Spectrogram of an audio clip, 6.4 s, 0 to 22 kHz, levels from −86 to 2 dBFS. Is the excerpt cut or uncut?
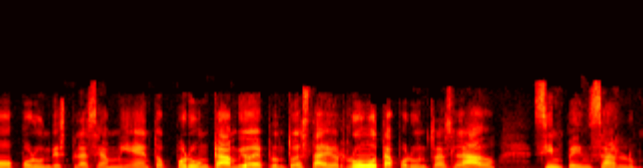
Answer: cut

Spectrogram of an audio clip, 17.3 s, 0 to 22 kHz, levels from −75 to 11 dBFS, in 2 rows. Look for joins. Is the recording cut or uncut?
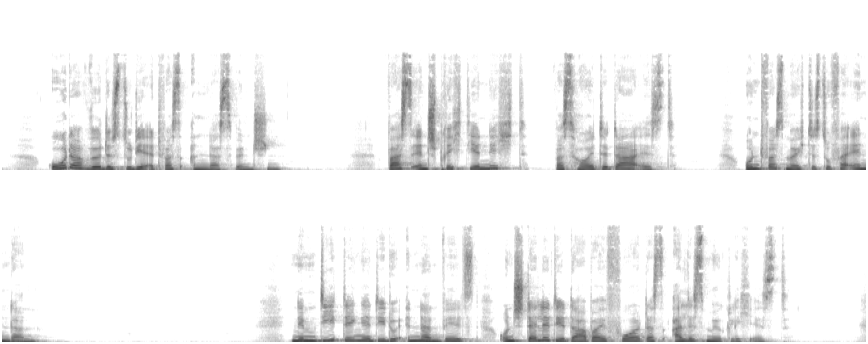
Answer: uncut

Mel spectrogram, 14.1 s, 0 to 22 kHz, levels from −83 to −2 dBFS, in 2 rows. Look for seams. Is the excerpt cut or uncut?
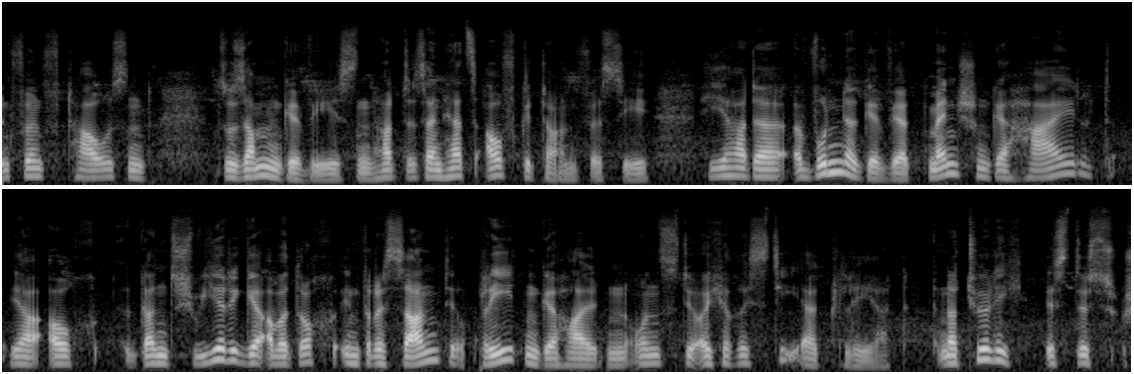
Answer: uncut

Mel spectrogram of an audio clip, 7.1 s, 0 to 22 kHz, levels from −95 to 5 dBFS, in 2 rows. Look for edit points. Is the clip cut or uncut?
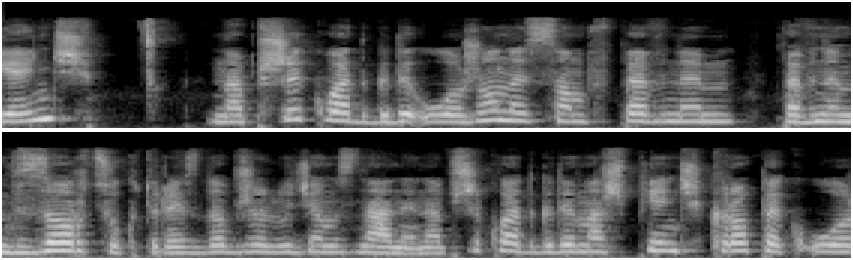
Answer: cut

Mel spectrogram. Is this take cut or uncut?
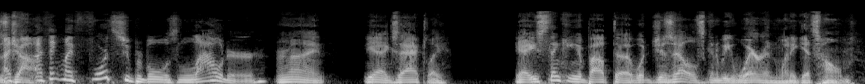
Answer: uncut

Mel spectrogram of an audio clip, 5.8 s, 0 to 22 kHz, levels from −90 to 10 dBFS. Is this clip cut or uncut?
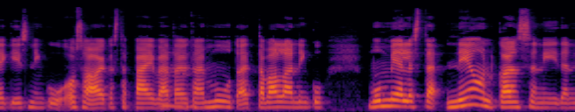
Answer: uncut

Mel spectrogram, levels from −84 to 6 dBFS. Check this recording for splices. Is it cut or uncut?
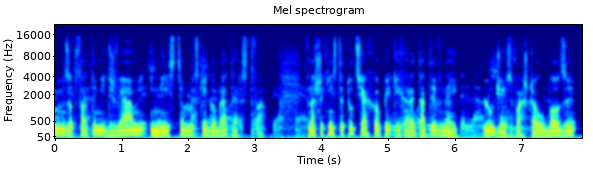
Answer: uncut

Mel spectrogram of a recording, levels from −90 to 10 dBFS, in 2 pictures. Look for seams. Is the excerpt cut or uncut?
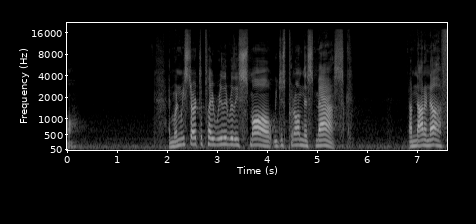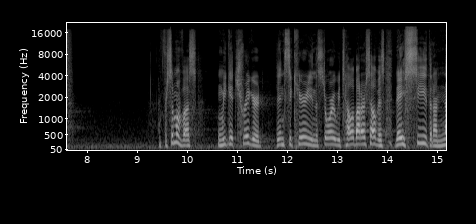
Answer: uncut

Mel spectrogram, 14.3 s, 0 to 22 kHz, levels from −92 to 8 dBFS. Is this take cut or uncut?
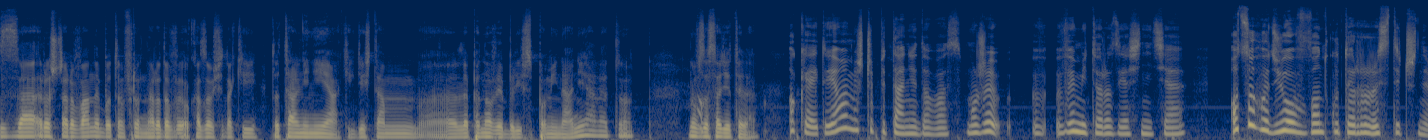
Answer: cut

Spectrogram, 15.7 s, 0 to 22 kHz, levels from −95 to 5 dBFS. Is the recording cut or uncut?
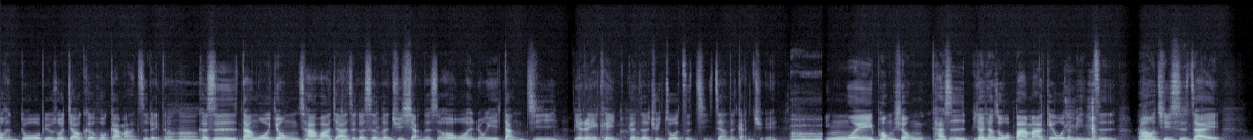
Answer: cut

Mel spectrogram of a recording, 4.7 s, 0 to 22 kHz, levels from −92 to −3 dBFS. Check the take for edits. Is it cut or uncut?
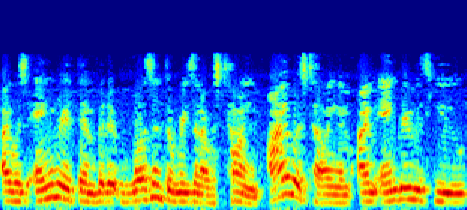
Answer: uncut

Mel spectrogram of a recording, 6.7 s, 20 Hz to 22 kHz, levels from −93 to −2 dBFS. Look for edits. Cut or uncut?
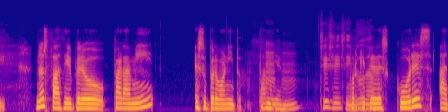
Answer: uncut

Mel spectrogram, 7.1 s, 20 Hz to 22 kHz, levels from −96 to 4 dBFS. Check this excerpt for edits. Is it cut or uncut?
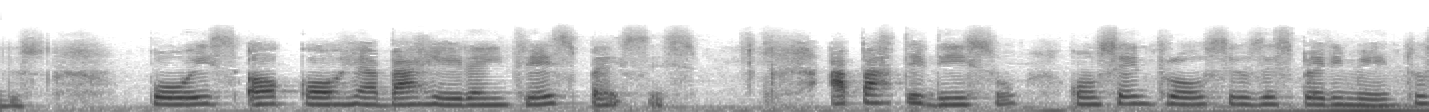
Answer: uncut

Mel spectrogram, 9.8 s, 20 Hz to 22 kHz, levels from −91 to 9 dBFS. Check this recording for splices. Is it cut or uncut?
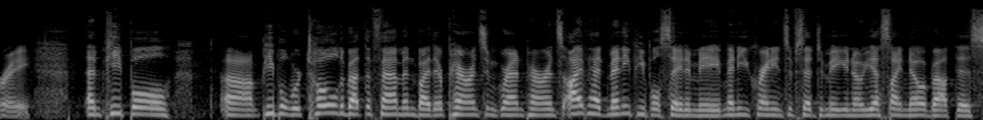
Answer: uncut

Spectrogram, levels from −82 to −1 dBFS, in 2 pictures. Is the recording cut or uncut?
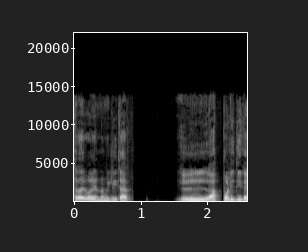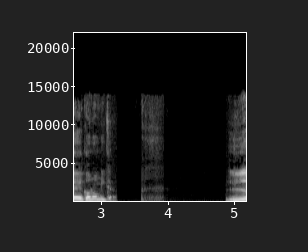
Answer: uncut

